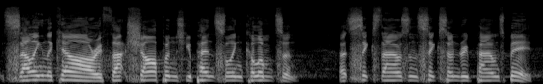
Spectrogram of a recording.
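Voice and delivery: loud auctioneer calling bids; auction bid spotter. Real, not acted.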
